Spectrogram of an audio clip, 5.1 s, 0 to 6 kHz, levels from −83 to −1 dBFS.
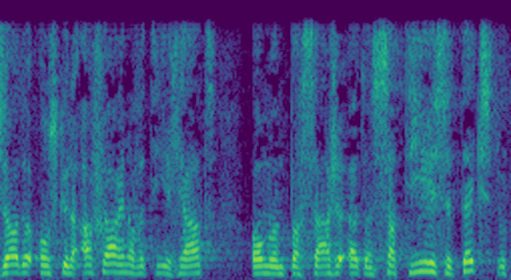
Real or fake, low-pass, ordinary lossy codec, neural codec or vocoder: fake; 5.4 kHz; none; vocoder, 44.1 kHz, 128 mel bands every 256 samples, BigVGAN v2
